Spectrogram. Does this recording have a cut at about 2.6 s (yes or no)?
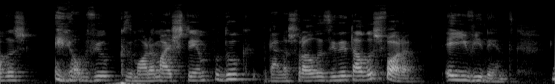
no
